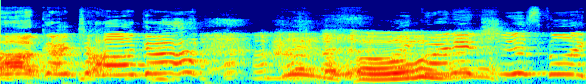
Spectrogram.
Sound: everyone laughs

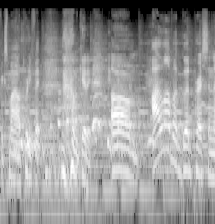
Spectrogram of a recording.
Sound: chuckles

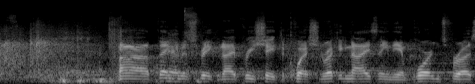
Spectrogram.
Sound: applause

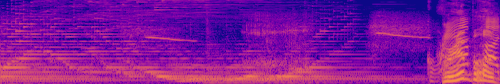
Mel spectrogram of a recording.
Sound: snoring

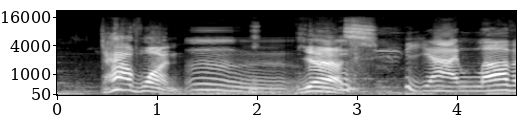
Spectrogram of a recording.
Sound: skeptically

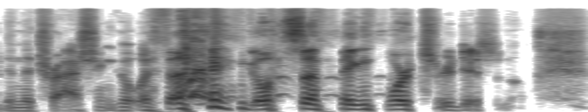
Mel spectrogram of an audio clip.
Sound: chuckles

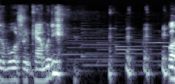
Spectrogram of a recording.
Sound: chuckling

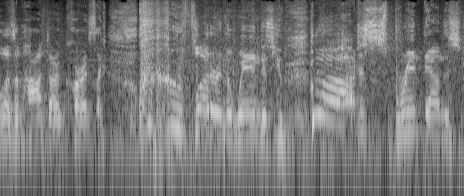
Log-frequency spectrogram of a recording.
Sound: whooshes; grunts

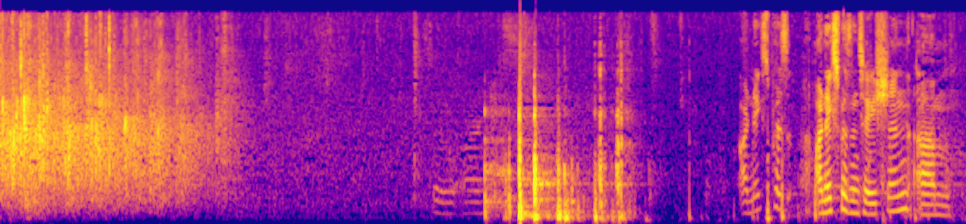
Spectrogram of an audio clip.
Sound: applause

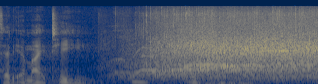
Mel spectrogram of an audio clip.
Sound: applause

